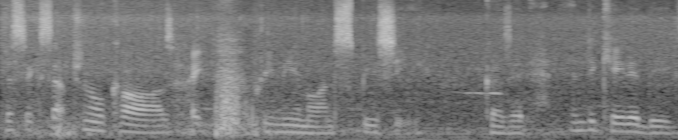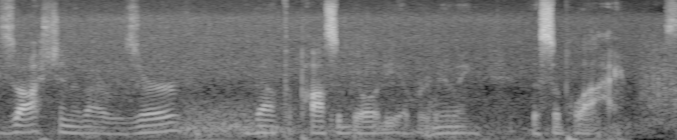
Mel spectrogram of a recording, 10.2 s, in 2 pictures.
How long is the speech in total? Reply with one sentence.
The speech can be heard for 10 seconds in total.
